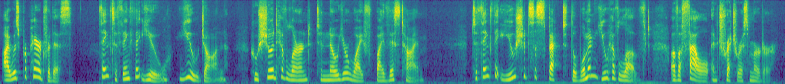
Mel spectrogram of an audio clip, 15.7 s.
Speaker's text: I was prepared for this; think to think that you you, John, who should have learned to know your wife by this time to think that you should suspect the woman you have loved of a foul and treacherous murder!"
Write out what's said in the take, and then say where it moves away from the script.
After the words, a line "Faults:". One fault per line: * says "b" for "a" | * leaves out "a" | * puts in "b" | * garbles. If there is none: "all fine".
I was prepared for this; think to think that you you, John, who should have learned to know your wife by this time to think that you should suspect the woman you have loved of a foul and treacherous murder!"
Faults:
all fine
